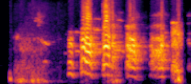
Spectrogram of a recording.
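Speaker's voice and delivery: a sudden high mocking laugh; gloating high-pitched laugh. Real, not acted. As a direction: laugh at him, high and gleeful. Laughing after insulting rival.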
